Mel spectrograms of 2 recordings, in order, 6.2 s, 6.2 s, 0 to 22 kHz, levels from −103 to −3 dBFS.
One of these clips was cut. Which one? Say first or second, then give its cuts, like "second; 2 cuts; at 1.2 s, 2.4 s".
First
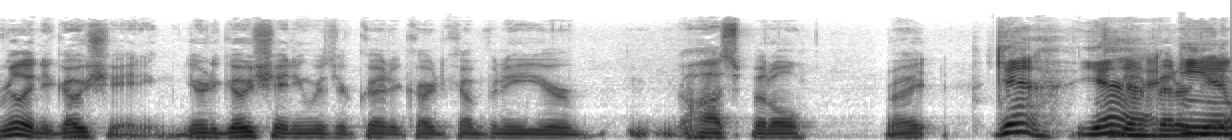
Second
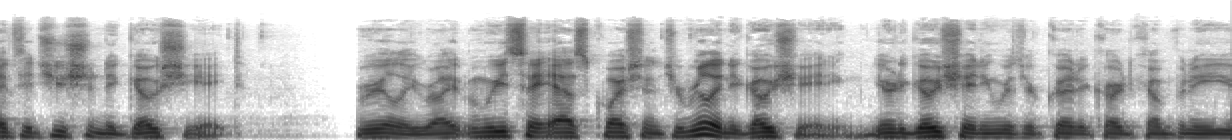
first; 1 cut; at 4.8 s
